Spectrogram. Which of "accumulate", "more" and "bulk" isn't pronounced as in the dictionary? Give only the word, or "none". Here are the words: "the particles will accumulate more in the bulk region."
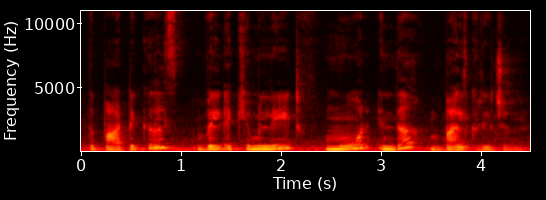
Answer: none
